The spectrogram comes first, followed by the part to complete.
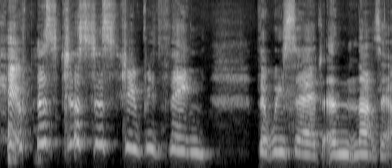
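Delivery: talking through laughter. Explaining a silly remark to viewers, laughing while talking. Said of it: "I've broken".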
